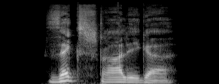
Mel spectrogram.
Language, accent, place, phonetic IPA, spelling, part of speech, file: German, Germany, Berlin, [ˈzɛksˌʃtʁaːlɪɡɐ], sechsstrahliger, adjective, De-sechsstrahliger.ogg
- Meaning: inflection of sechsstrahlig: 1. strong/mixed nominative masculine singular 2. strong genitive/dative feminine singular 3. strong genitive plural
